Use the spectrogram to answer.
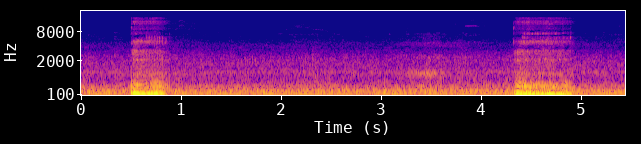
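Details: Golden retriever asleep leaning against its owner, snoring loudly: two loud, low rumbling snores about four seconds apart against steady background hum; snoring.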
